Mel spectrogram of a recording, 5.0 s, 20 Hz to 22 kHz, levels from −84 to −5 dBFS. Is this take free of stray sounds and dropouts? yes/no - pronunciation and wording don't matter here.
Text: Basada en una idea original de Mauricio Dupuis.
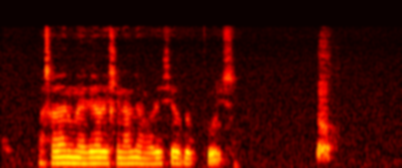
no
